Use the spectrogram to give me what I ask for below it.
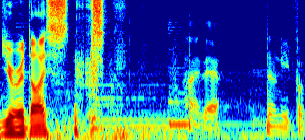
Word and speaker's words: Eurydice: Yeah, I would not have pronounced that as whatever she just said. I would have said Eurydice.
